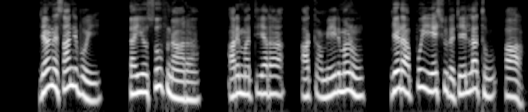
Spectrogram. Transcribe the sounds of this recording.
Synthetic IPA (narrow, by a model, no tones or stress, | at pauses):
d͡ʒɛːɽ̃ɛ̃sãːnd͡ʒbʱoːi | t̪ajuːsuːpʰnaːɾa | ɐɾɛmɐt̪ɪjaɾa | ɐkɐmiːɾmɐɽ̃u | d͡ʒɛːɽaɐpːuijiːsuɾat͡ʃeːlat̪ʰuaː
